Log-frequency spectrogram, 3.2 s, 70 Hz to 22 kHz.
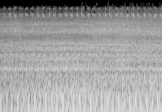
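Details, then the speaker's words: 1995 Plymouth Neon, low mileage, long-stored, just restarted after Berryman's: low idle with slightly uneven pulse around three beats a second, wavering; light misfire at idle, owner blames old gas. "A little huff. I knew that's all she needed. Little shaky. Like we said, y'all, that gas is old."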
